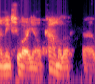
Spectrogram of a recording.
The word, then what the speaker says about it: Kamala: make sure you know kamala uh we always want to say her name right so senator kamala harris right i always tell them come on look right that's good think about it there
